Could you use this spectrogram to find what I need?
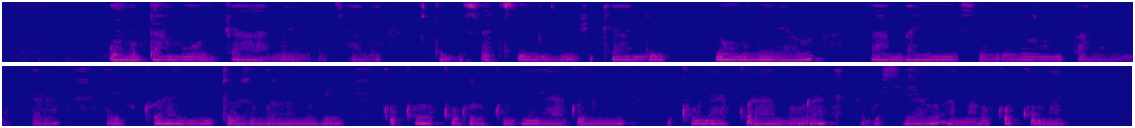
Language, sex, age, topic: Kinyarwanda, female, 18-24, health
